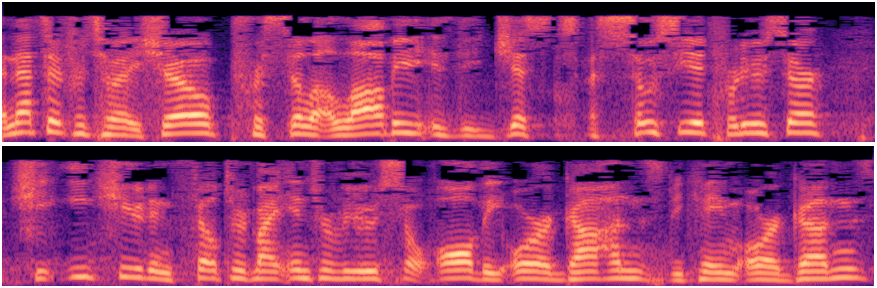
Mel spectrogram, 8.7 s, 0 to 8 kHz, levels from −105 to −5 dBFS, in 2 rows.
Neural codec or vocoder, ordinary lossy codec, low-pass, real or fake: codec, 16 kHz, 0.8 kbps, ZipCodec; MP3, 24 kbps; 7.2 kHz; fake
